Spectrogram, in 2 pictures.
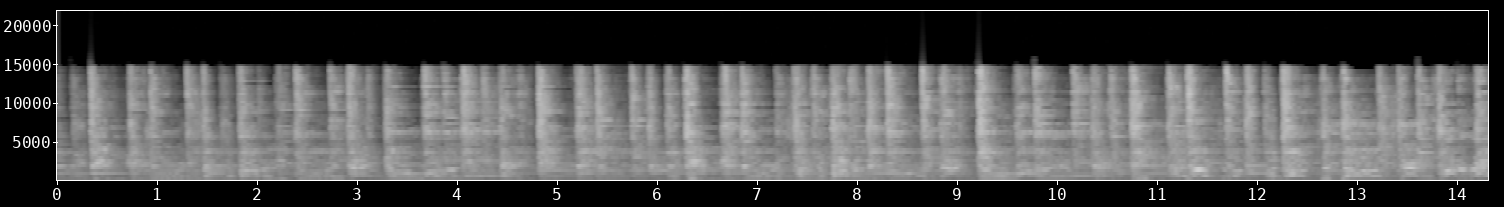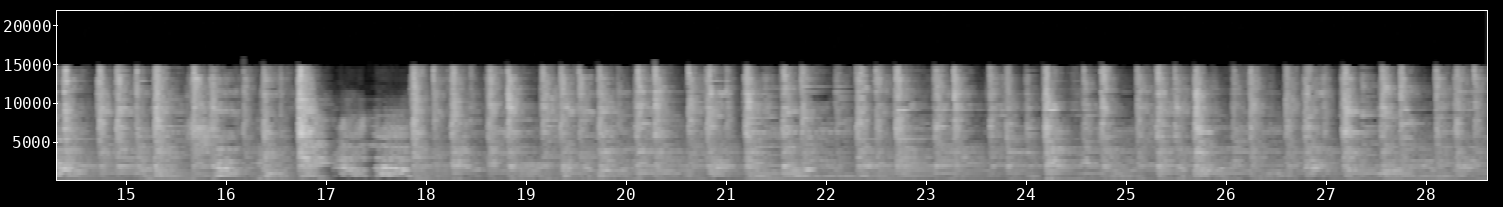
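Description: Yamaha acoustic guitar strummed in a steady rhythm, accompanying a man and a woman singing a children's action song.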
